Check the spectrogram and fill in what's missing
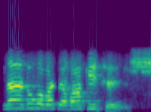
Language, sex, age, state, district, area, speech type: Maithili, female, 30-45, Bihar, Supaul, urban, conversation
